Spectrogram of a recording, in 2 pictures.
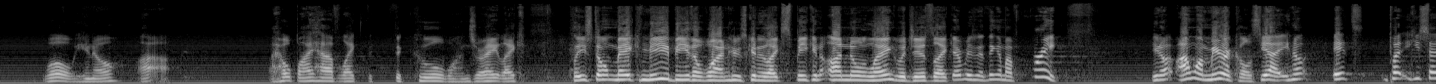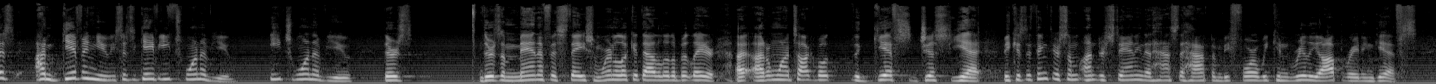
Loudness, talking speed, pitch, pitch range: -20 LUFS, 215 wpm, 190 Hz, 150-210 Hz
